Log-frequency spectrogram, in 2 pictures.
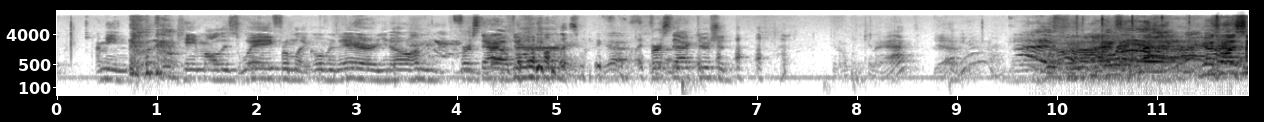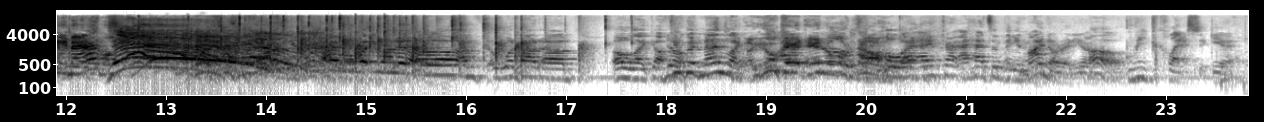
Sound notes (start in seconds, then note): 13.3 applause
